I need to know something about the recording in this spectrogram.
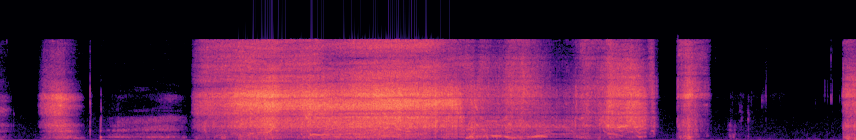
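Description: A person's forceful breath noise: a short puff, then a long hissing blow of air lasting about three seconds that fades out, and another short puff near the end.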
